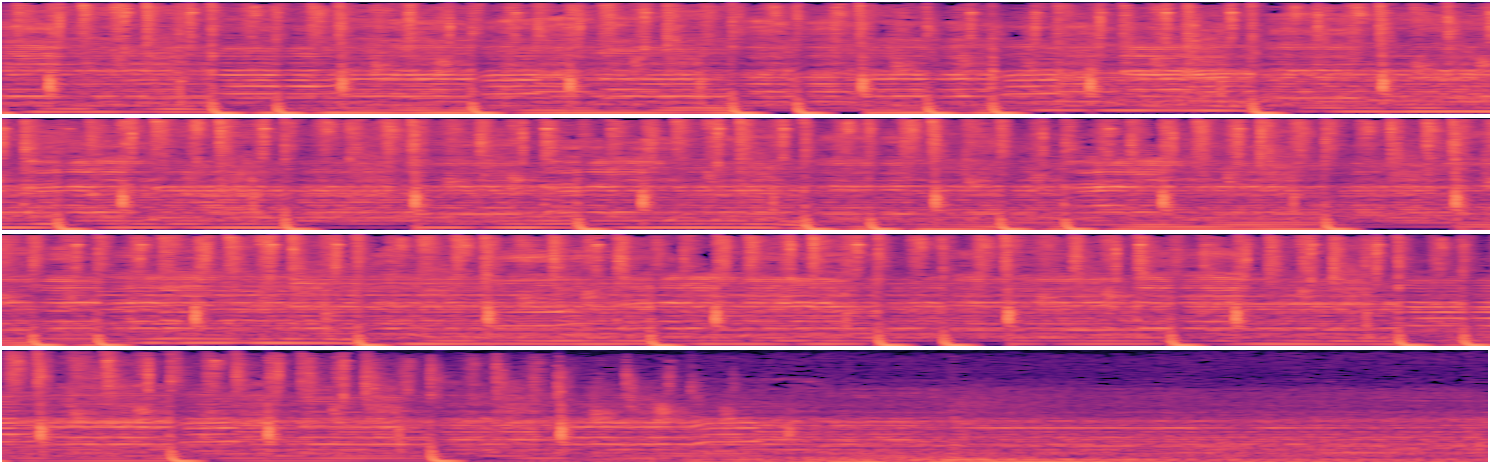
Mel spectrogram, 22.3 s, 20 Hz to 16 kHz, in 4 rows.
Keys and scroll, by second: 3.8 space, 5.7 space, 10.9 space, 11.9 space.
